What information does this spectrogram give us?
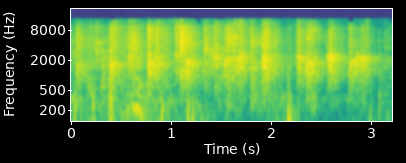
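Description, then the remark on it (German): A small live audience of about 200 people at the Unperfekthaus in Essen claps and taps in a dense, irregular patter of sharp hits, steady throughout, with a few louder smacks standing out. “Ähm, wieder hier im Unperfekthaus, wo wir uns ja gerade auch befinden, mit Live-Publikum. Vielleicht könnt ihr euch mal bemerkbar machen ein bisschen.”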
